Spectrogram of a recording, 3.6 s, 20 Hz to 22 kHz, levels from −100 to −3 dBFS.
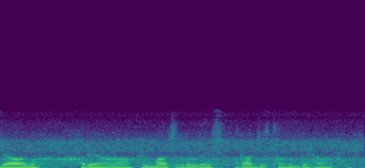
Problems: none marked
